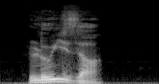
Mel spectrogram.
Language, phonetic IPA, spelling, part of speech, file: Polish, [luˈʲiza], Luiza, proper noun, Pl-Luiza.ogg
